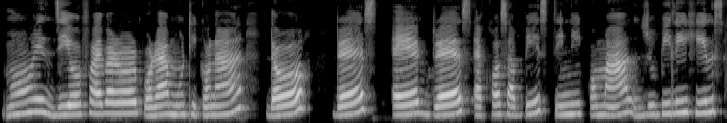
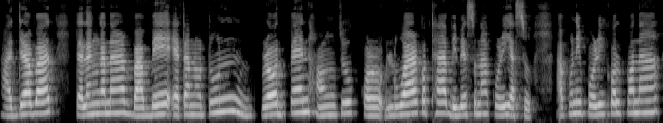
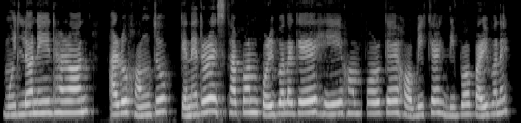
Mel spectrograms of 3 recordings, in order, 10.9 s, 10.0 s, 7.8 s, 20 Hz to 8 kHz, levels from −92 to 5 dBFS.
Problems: none marked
